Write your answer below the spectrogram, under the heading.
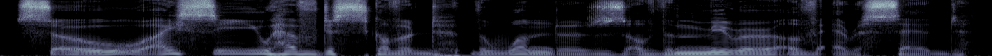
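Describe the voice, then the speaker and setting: A man's put-on character voice, very deep and low, very slow, with hardly any pauses. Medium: read story. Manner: calm, gentle, measured.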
